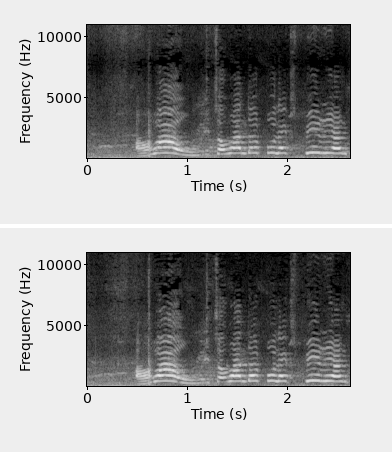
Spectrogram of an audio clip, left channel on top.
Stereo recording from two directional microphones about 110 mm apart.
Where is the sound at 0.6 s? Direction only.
25° left (ahead or behind).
